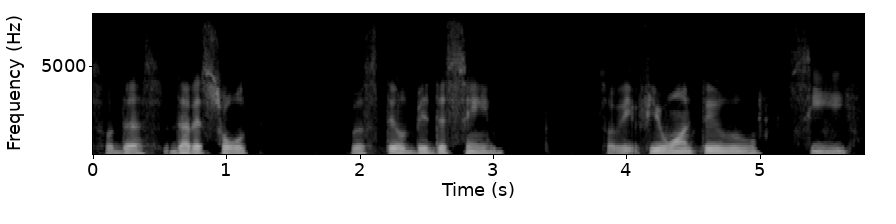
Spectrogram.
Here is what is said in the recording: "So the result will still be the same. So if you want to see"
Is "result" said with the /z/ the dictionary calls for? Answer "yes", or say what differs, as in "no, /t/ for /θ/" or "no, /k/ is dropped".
no, /s/ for /z/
